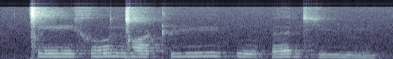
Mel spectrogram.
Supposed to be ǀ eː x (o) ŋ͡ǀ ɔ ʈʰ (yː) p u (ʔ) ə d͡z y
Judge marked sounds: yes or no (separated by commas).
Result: yes, yes, yes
